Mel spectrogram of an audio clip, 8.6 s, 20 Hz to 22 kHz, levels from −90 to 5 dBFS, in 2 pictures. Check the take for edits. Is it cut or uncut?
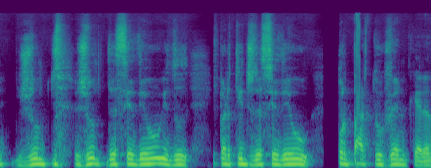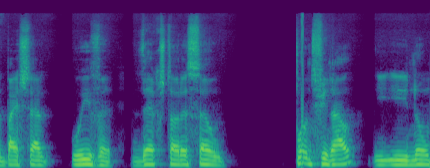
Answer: cut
